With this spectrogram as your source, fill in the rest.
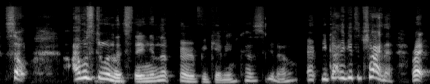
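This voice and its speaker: A man from the United States, a YouTuber guest, casually telling animated anecdotes and laughing often. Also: sits high, quick pace, slightly rough, dry recording. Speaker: interview guest, Chinese-teaching YouTuber. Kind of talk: casual storytelling in a video interview.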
